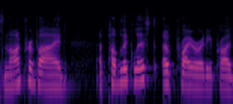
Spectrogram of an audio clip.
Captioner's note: speaking French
